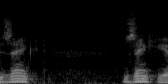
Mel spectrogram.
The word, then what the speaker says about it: Zinke: Secretary Zinke, I believe is how his name is pronounced.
